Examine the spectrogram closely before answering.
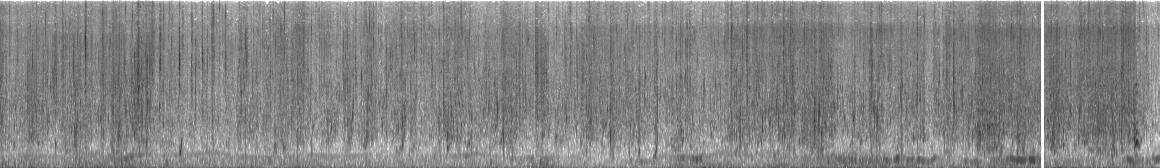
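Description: River water running, with many short splashes and clicks scattered through it, while a hooked rainbow trout is played on a fly rod rigged as a casting rod.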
